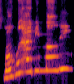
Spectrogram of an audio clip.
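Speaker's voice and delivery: high, quick baffled question; mock confusion. Date to Kate in foreplay, mock confusion. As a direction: imitate a puzzled date, voice shooting up. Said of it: "Now he gets confused".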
